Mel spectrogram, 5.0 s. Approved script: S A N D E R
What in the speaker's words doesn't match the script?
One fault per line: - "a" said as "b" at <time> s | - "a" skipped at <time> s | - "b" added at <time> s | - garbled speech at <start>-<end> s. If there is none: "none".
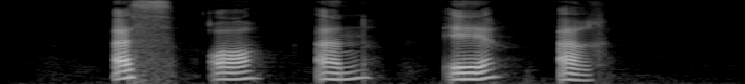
- "D" skipped at 2.5 s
